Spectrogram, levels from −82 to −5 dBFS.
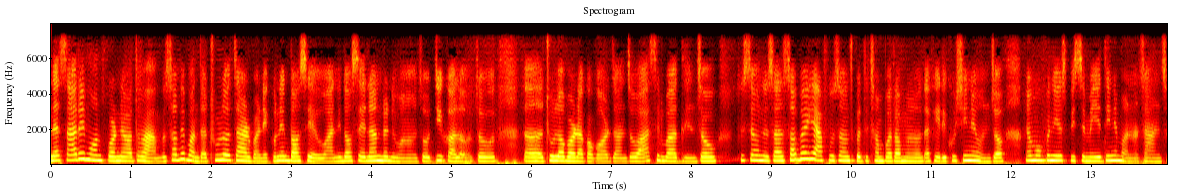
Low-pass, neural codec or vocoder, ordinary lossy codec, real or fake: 7.2 kHz; codec, 24 kHz, 0.9 kbps, WavTokenizer, large speech release; none; fake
